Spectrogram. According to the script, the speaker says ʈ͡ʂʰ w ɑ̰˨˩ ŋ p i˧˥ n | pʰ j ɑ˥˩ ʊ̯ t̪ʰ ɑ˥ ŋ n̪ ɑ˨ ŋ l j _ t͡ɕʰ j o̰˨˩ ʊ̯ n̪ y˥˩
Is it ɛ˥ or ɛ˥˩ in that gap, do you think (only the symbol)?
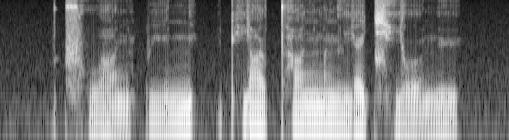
ɛ˥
